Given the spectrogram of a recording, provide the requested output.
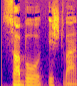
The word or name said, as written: Szabó István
